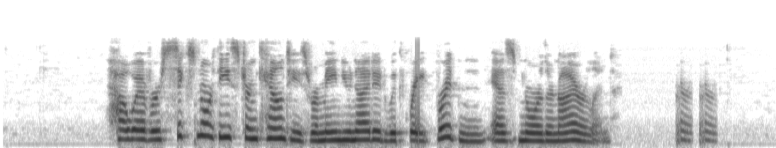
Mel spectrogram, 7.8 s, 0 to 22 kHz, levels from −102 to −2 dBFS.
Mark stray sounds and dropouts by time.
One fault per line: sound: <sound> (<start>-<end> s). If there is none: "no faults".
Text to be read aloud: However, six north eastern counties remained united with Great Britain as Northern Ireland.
sound: laugh (6.8-7.2 s)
